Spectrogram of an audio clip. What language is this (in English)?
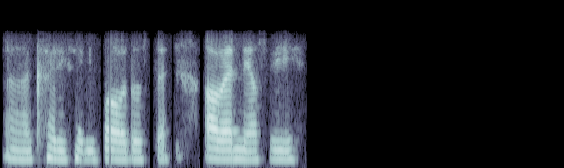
Dogri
